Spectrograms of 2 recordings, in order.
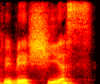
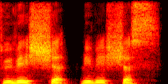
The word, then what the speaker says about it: vivacious: One correction: it is not vivacious. Even I used to pronounce it like that. It's vivacious, not cious. The I there is not to be pronounced.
